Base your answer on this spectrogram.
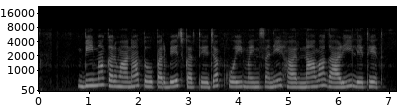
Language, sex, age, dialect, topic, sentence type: Chhattisgarhi, female, 18-24, Northern/Bhandar, banking, statement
